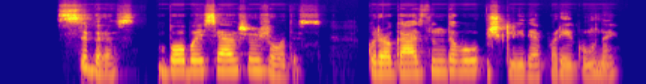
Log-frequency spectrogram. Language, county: Lithuanian, Marijampolė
